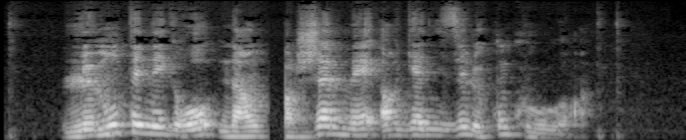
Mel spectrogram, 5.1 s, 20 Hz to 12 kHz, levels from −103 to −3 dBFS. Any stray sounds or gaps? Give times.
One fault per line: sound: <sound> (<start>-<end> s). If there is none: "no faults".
sound: dropout (2.0-2.1 s)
